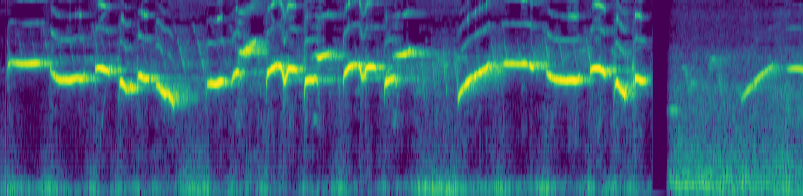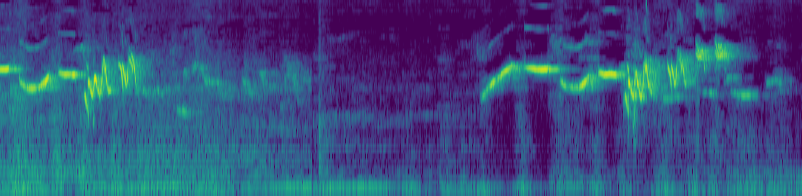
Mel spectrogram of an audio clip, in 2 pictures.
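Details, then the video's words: Oriental magpie-robin singing to encourage lazy young canaries: loud sequences of quick whistled and warbled notes, a short quiet gap with low murmuring background, then further rising, jumbled phrases. "Terapi Kacer tercepat | kenari paud malas bunyi langsung NGADU"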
